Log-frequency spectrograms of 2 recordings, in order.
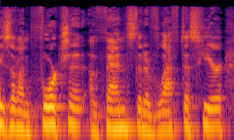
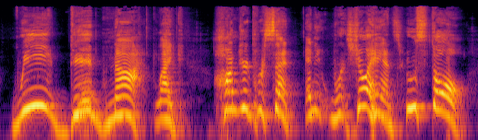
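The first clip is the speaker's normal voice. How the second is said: mock protest; 7 semitones higher than usual. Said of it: "And they're like".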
